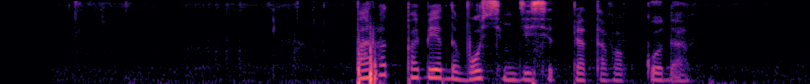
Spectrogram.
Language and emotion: Russian, positive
